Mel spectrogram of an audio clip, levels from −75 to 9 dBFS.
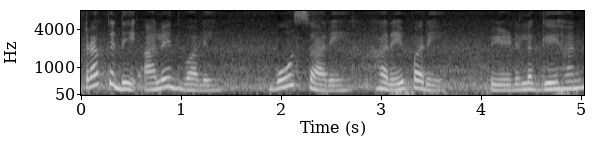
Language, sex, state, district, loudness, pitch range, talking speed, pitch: Punjabi, female, Punjab, Kapurthala, -14 LUFS, 205-295 Hz, 130 wpm, 245 Hz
